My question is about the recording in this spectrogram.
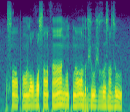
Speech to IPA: sˤ ɑ̃ː pʼ ɔ̃ː l ɔ j ðˤ ʊ s ɑ̃ː θ ãː ɡ ɔ̃ kʷ ɑ̃ː r ʒ uː ʒ ɣ ʊː z ɑ̃ z u

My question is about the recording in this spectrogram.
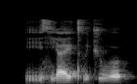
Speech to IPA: rʲ e z j æ e̯ tʼ ɯ t͡ʃ u o̯

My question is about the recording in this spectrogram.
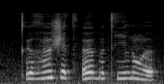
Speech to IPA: kʼ ʏ ə̯ ɦ œ̃ ʃ ɛ t͡sʼ œ b œ t̪ʰ i l ɾ õ ə̯

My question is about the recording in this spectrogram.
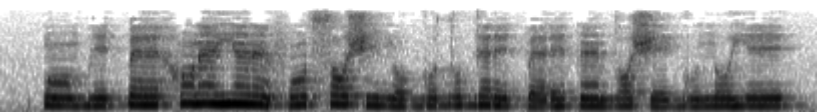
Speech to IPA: k͡p ɔ̃˨ b e˨ k͡p ɛ˧ h ɔ̃˦ ɾ ɛ̃˦ j ɛ̃˦ ɾ ɛ̃˦˨ f ɔ̃˨˦ s ɔ˦ ʃ i˧ n o˨ ɡ o˧ d o˦ ɡ ɛ˦ ɾ e˧ k͡p ɛ˨ ɾ e˧ t ɛ̃˧ d ɔ˧ ʃ e˨ ɡ u˨ n o˧ j e˧

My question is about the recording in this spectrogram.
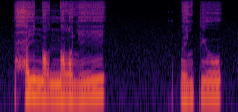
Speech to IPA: ħ i n e lˠ n ɘ lˠ u ʎ i | k͡p ɪ ʎ pʲ u

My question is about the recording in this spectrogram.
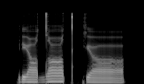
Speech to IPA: ɾʲ əː˨ dˤ ɯː˦ tˤ kʲ ɒː˨

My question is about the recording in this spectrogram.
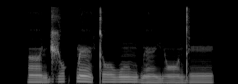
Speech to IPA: ã˧ d͡ʒ o˦ k͡p ɛ̃˦˨ t o˧ w ũ˧ ɡ͡b ɛ̃˨ j ɔ̃˨ d e˧

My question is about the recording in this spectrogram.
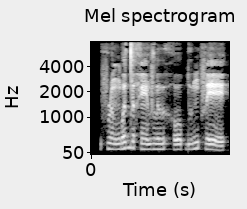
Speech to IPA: f ɹ ə̃ ŋʷ ə d ə h ẽː v l ɯ h oː ɓ ɯ ŋ f eː

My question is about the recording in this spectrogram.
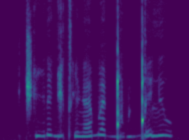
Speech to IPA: t͡ʃʼ i˨˩˦ ɾ e˨ ɡ i˦ tʼ i˨ ɳ æ˨˥ b æ˥˨ ɡ͡ǃ u˨ ɡ ɡ͡ǃ ḛ˥˨ lʲ u˥˨

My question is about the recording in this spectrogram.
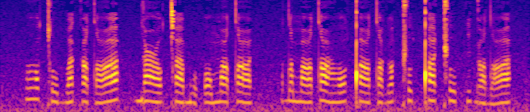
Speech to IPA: ɦ ɔ˥ ǀ o˨˩ b a˩˥ k ɪ˨˩ tˤ a˩˥ | ɡ ɪ˥ ʕ ɔ˩˥ ǀ a˧˩˧ b o˨˩ ʔ ɔ˨˩ m a˥˩ tˤ ɪ˥˩ | dˤ ɪ˥˩ m a˧˩˧ tˤ o˥˩ ɦ ɔ˩˥ ǃ a˧˩˧ tˤ ɪ˨˩ ɡ ɔ˥ ǁ o˥ ǃ a˥ ǁ o˥˩ k ɪ˥ ɡ a˨˩ dˤ a˩˥

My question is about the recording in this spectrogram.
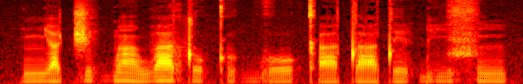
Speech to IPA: ɲ a˨ t͡ʃ e˦ ɡ͡b ã˦˨ w a˦ t o˨ kʼ ʊ˨ ɡ͡b oː˨˦ kʼ a˨ t a˨ t e˨ ɓ iː˦ s ĩ˦

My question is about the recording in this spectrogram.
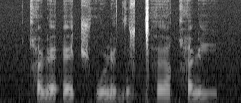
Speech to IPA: qʰ ɨ ɳ ɛ ʔ ɛ t͡ʃʰ u ɳ ɨ d̪ u z ǀʰ ɜ qʰ i ɳ i

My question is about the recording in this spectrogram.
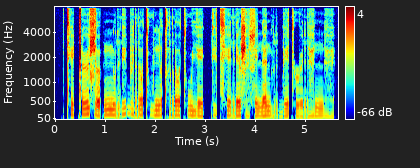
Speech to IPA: tʰ e ǁ ø ɕ ə | nː u r ɾ e̤ b ɛ̤ r ɤ tʰ ṳ ɲ ɤ tʰ r ɤ tʰ u j e kː e̤ t͡sʰ e r e ʂ ɛ̤ ɬ e n ɛ n ṳ r b e tʰ ɹ ø r ɛ̤ nː ɛ̤

